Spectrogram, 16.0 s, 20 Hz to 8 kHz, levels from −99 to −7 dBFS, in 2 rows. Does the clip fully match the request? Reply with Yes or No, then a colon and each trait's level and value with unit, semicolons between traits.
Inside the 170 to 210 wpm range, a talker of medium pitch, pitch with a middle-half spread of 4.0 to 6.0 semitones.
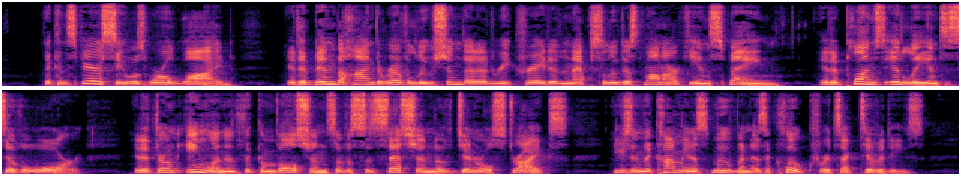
Yes: average, 185 wpm; medium, 160 Hz; average, 4.6 semitones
